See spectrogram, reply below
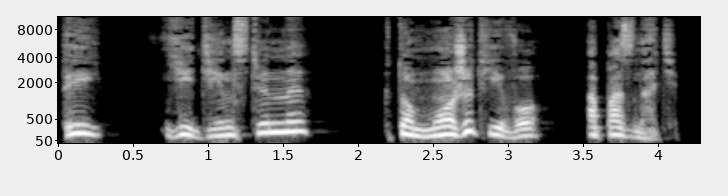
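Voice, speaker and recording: A man's voice: a little high, big pitch swings, slow, a little mellow, slightly rough, dry recording, clean studio sound, heavily acted. A man voicing a stern, weary female army captain who speaks in a curt, commanding way with polite pressure. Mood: gentle.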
